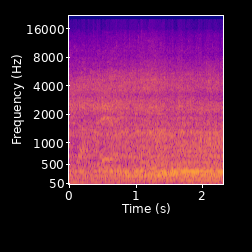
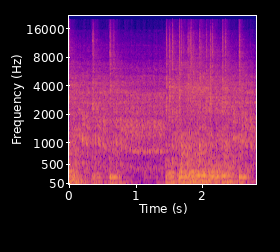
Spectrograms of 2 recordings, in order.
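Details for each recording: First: 2019 Roush Stage 3 Mustang, first start after blown engine rebuild, with aggressive cams: loud, slightly choppy idle holding steady by itself without throttle; normal idle. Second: 2019 Roush Stage 3 Mustang V8, first start after blowing the engine: rough uneven running that stumbles and surges, won't idle without throttle; camshaft position sensor circuit codes, possible harness fault suspected.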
